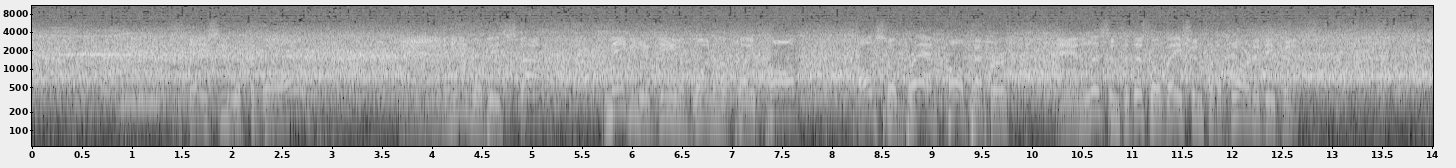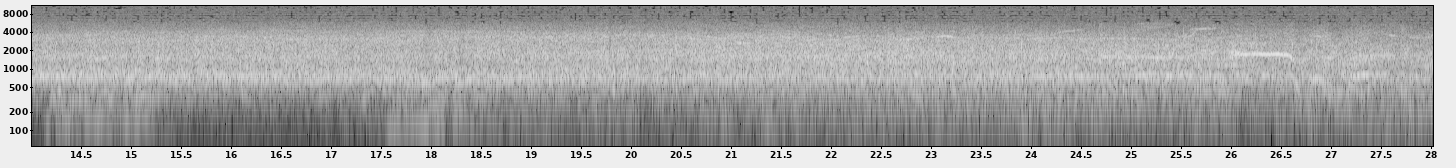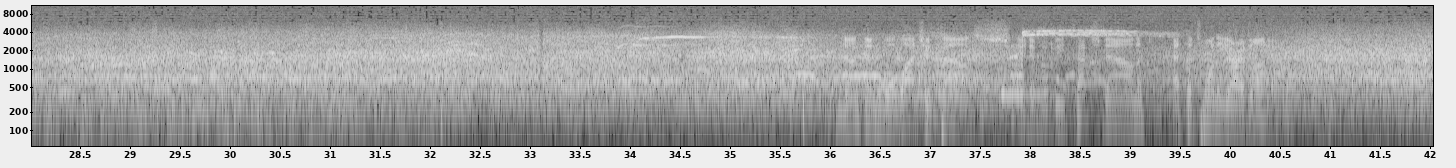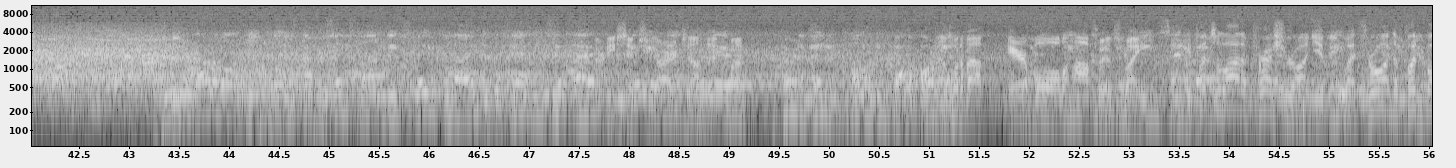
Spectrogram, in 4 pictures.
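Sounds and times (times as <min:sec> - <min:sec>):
stadium crowd cheering: 0:00.0 - 0:56.0.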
